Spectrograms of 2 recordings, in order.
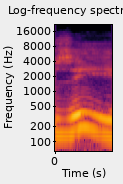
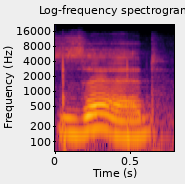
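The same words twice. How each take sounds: First: The letter is said as zee, American style. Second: The letter is said as zed.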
